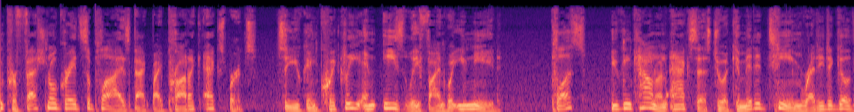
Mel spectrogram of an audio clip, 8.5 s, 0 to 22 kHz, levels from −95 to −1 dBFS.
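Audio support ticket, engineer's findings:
Gain pumping, throughout the speech: level ducks around 5 dB under each loud syllable, so levels sound squashed. Likely cause is input gain set way too hot, with a fast limiter clamping down hard. Room noise sits about 35 dB under the speech.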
